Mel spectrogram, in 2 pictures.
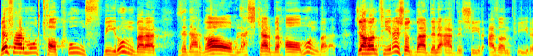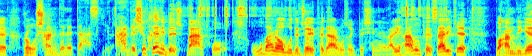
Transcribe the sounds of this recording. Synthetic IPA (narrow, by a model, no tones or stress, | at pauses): be̞fæɾmuːd̪̥̚t̪ʰɒːkʰuːsbiːɾunbæɾæd̪̥ | ze̞d̪æɾɡɒːhlæʃcæɾbe̞hɒːmunbæɾæ̰d̪̥ | d͡ʒæhɒnt̪ʰiːɾe̞ʃo̞d̪̚bæɾd̪e̞leʔæɾd̪e̞ʃiːɾæzɒnpʰiːɾeɾoːʃænd̪e̞led̪æ̰st̪ɟ̥ḭːɾæ̰ɾd̪eʃiːɾxe̞jliːbeeʃbæ̰ɾxo̰ɾd̪̥ʔuːbænɒːbuːd̪ed͡ʒɒːjepʰe̞d̪æɾbo̞zo̞ɾɟ̚be̞ʃiːnevæliɦæmunpʰe̞sæɾiːcʰe̞b̥ɒːhæmd̪iːɟe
